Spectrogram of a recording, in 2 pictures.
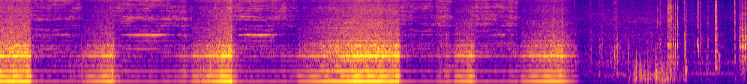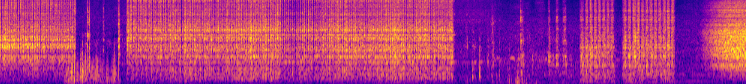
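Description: Bench grinder running with a steady hum while a carbon-steel blade cut from a lawn mower blade is pressed to the wheel in repeated grinding passes; the grinder stops about eleven seconds in. Then hand filing and sanding strokes rasp along the steel blade, continuous at first and in short separate strokes near the end.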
